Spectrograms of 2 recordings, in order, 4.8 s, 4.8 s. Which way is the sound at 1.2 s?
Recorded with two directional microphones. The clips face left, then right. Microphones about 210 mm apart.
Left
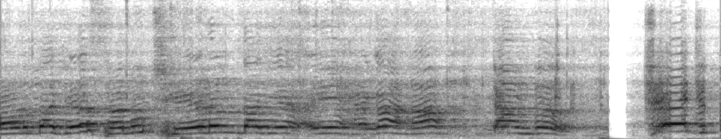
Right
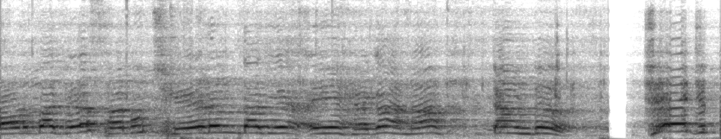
Centre (ahead or behind).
